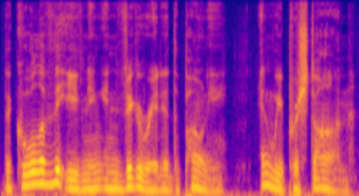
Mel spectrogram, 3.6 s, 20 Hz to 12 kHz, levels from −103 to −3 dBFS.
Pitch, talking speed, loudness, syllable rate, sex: 110 Hz, 200 wpm, -19 LUFS, 6.0 syllables/s, male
